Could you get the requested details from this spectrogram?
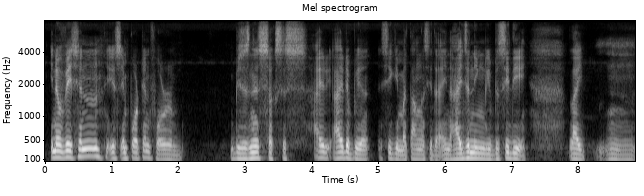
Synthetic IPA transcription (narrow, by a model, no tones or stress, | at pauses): inobesɐnisimpoɾtentpʰɔɾ | biznesːɐksesha̰jhajɾibɐsiɡimɐtaŋɐsidɐɐ̰jnɐɦajd͡ʒɐniŋɾibɐsidi | lajk̚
